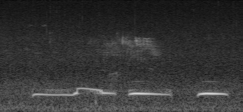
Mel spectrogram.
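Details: Soft, owl-like cooing of a mourning dove. A long first note climbs and then falls away, and two steady, evenly spaced coos follow. Faint higher bird calls can be heard behind it.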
